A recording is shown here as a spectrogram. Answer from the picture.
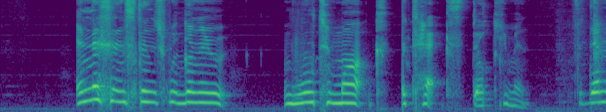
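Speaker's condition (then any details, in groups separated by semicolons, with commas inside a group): Cerebral palsy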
